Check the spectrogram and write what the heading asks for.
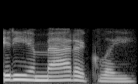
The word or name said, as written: idiomatically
